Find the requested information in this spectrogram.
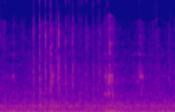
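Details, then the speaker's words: Pre-assembly of a Sugita neurosurgical head frame: soft repeated ratcheting clicks over low room rumble as pins are hand-tightened on both sides before wrench securing. "then we're going to take the wrench just to secure it nice and tight"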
